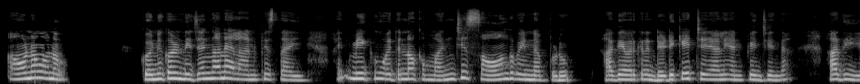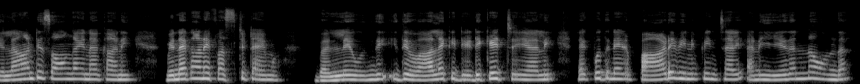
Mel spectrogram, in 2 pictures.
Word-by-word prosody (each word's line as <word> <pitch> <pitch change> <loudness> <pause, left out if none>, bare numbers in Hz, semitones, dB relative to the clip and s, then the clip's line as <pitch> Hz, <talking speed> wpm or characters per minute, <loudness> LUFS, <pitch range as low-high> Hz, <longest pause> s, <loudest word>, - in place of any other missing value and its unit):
అవునవును. 275 0 +4 0.9
కొన్ని 235 +1 +4
కొన్ని 275 -1 +6
నిజంగానే 270 +4 +3
అలా 240 -2 -2
అనిపిస్తాయి. 220 -3 -3 0.5
మీకు 265 0 +2
ఏదన్నా 240 +2 +1
ఒక 235 - -6
మంచి 240 +8 0
సాంగ్ 230 +3 +2
విన్నప్పుడు 205 -3 0 0.4
అది 210 +2 0
ఎవరికైనా 220 0 0
డెడికేట్ 225 +6 +1
చేయాలి 225 -1 0
అనిపించిందా? 210 0 -2 0.5
అది 235 0 0
ఎలాంటి 245 +8 +1
సాంగ్ 250 0 0
అయినా 240 -1 0
కానీ 220 0 0 0.4
వినగానే 265 +4 +4
ఫస్ట్ 250 +3 -3
టైమ్ 220 -2 -1 0.5
భల్లే 200 +5 +4
ఉంది. 220 +3 0
ఇది 230 +2 +1
వాళ్ళకి 235 +6 +1
డెడికేట్ 225 +5 +2
చేయాలి. 225 -1 0 0.3
లేకపోతే 255 +4 -2
నేను 250 -1 -1
పాడి 220 +6 +2
వినిపించాలి 250 -2 -2
అని 220 +1 -1 0.2
ఏదన్నా 260 +4 0
ఉందా? 225 +1 -1
235 Hz, 135 wpm, -23 LUFS, 220-255 Hz, 0.9 s, కొన్ని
